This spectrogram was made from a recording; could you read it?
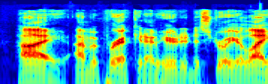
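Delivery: low, flat, toneless drone with no inflection. Discussing a movie, speaker acts out the kid arriving in the family: completely monotone. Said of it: "as a completely monotone".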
